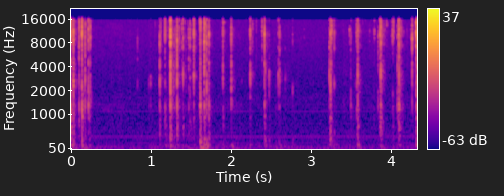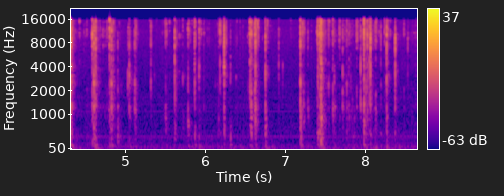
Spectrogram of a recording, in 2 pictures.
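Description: Long pointed gold metal filigree finger-claws worn on both hands tap a solid, flat sheet of small square glass mosaic tiles in pink, orange, yellow and clear lying on a table. The result is an uneven stream of quick, sharp, bright clicks, some in rapid flurries, each dying away almost instantly over a faint low hum.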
